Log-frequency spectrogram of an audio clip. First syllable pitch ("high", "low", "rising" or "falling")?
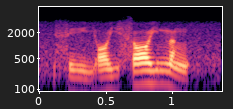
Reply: low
